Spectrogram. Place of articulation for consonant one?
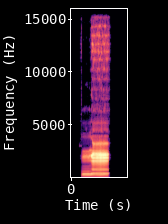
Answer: velar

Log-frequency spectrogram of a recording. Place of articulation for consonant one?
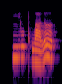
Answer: labial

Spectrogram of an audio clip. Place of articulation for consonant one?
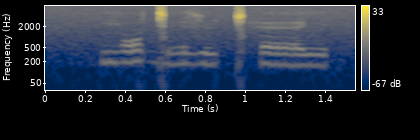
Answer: palatal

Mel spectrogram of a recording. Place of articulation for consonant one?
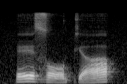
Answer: alveolar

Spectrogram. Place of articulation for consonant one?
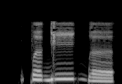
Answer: labial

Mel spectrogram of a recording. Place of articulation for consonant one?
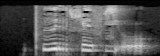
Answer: labial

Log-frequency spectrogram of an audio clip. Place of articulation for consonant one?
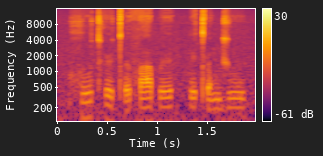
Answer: velar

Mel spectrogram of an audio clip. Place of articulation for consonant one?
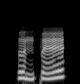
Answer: alveolar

